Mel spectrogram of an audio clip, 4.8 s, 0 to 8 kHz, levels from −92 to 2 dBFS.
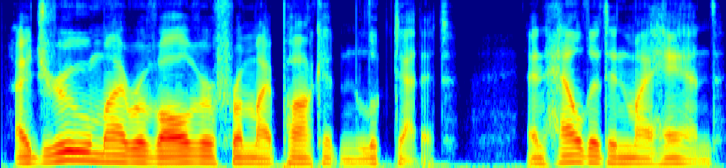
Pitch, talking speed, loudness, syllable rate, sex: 105 Hz, 210 wpm, -18 LUFS, 5.0 syllables/s, male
